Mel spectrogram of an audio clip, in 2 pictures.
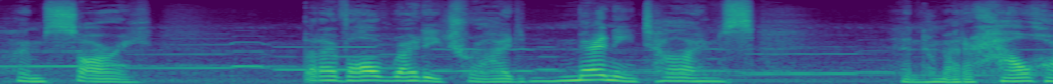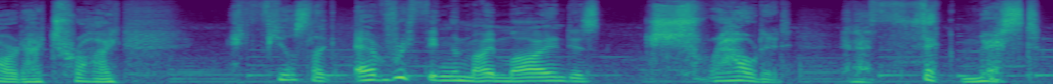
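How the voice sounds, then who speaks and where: A man's voice: fairly high pitch, lively intonation, a little slow, music in the background. An actor playing a confused young male researcher with lost memories in a game, hesitant and apologetic. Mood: troubled. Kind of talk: game voice acting.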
